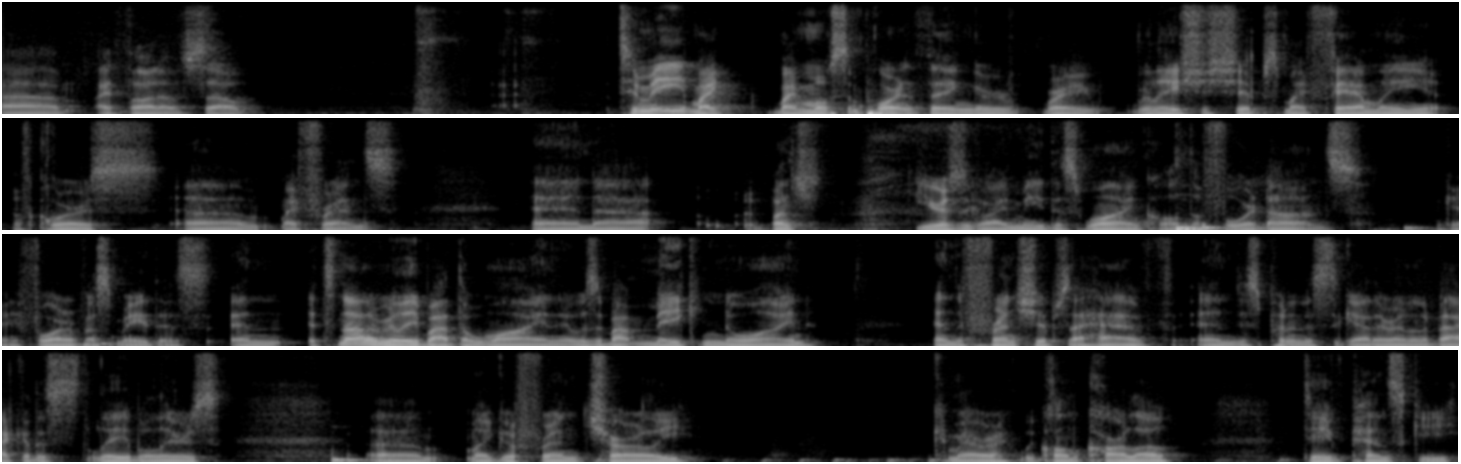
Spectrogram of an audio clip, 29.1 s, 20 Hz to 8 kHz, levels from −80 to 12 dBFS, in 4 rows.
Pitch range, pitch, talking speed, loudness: 85-100 Hz, 90 Hz, 175 wpm, -27 LUFS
